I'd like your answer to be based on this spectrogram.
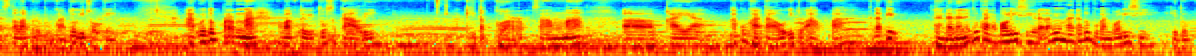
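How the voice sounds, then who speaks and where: Low-voiced man telling a casual story. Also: brisk. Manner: animated, acts out quoted dialogue. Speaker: student living abroad. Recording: music playing under the voice.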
